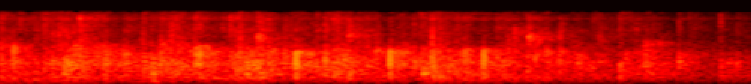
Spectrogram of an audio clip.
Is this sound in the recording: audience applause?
yes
